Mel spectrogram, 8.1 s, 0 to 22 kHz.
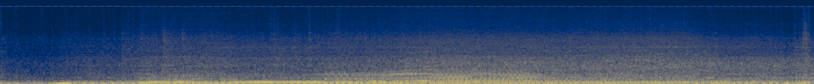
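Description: Big-block V8 of a 1971 Chevy pickup pulling the truck up the street, heard from inside the cab: a deep rumble that builds about a second and a half in as the engine takes load, then eases back a little near the end.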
